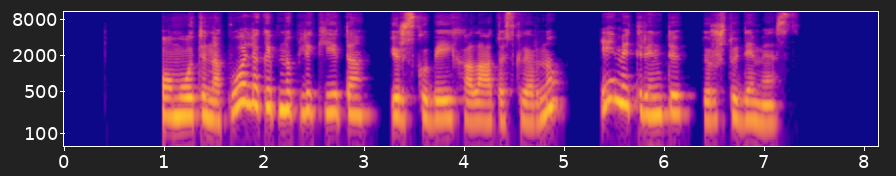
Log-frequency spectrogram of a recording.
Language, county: Lithuanian, Šiauliai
